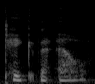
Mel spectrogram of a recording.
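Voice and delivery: breathy whisper of a sister hushing her; whispered aside to a chattering sister. Retold or imitated. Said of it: "be like".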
